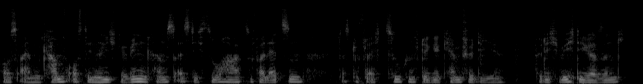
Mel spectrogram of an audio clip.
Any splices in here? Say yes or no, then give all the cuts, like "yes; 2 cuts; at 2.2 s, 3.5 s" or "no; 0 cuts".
no; 0 cuts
